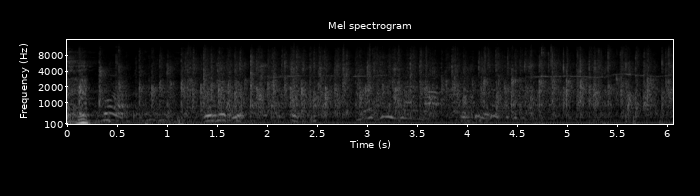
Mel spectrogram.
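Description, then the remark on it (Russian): A steady crowd applause for jazz musicians playing standards at a jazz house, dense rapid clapping that holds at an even level for several seconds, with a few voices murmuring underneath. “Я не знаю, если, если мы будем очень сильно аплодировать, ведь э, стандартов же очень много.”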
